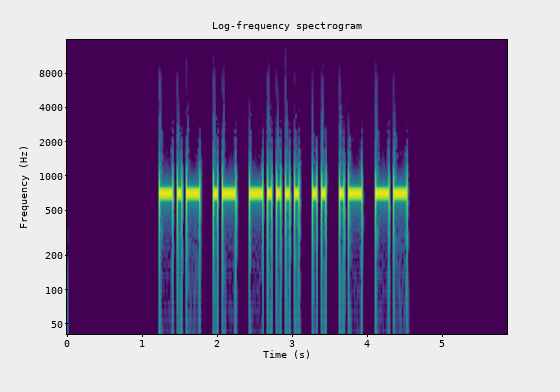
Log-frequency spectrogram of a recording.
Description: Morse code, heard as a keyed tone, about 20 wpm, 700 Hz. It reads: KA6IAM
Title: USA Call Signs - 6 Characters - 3x Character Spacing - 20wpm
